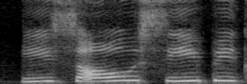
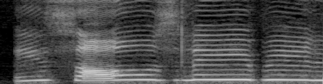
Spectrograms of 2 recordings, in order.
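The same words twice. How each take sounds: First: Said in the usual way. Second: Put-on higher, slow baby talk with a louder swell; high sing-song pet voice; cooing pet talk. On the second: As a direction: gush over the sleepy pet, stretched out.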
